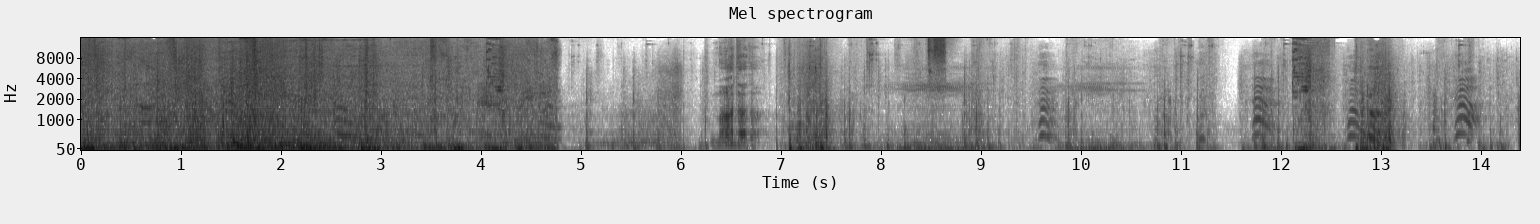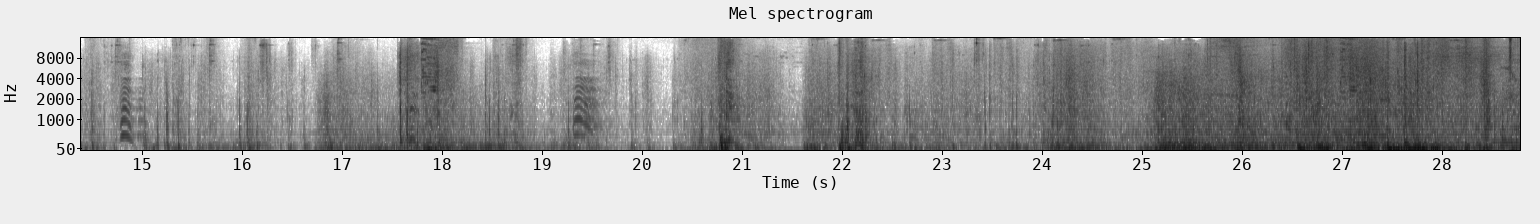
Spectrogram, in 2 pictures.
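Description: Game gunfire and blasts crackle loudly.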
